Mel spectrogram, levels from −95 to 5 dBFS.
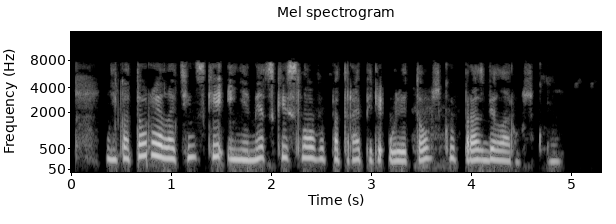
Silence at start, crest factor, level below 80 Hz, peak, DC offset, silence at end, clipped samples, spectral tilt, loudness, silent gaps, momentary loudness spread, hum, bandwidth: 0.05 s; 18 dB; -66 dBFS; -8 dBFS; under 0.1%; 0.4 s; under 0.1%; -4 dB/octave; -25 LUFS; 0.29-0.34 s; 16 LU; none; 8 kHz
